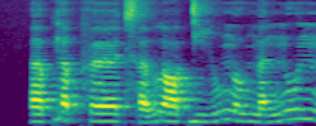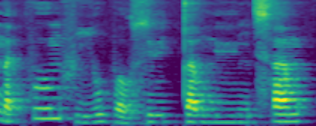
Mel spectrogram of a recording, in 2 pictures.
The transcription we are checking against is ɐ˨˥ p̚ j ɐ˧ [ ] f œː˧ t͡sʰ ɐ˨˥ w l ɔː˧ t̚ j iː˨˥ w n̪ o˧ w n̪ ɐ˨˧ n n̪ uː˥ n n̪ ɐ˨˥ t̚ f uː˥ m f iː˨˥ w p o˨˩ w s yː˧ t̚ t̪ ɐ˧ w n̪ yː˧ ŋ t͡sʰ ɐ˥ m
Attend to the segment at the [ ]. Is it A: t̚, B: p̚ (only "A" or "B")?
B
